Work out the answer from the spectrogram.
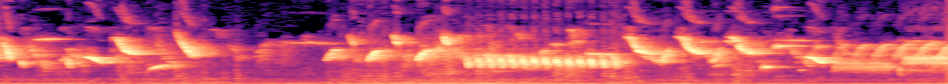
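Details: Kept canary in full song, valued for its unique phrasing: rapid descending slurred notes, a short pause, then a fast rattling trill followed by quick bright whistles and chirps.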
